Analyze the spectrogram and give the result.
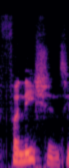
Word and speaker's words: Phoenicians: And he was like the phono. We're like Phoenicians. He's like, oh, okay.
